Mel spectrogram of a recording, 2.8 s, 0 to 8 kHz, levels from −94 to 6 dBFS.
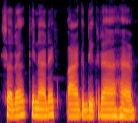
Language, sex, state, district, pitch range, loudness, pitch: Hindi, male, Bihar, Patna, 115-130 Hz, -14 LUFS, 120 Hz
